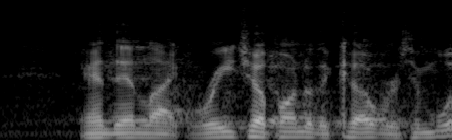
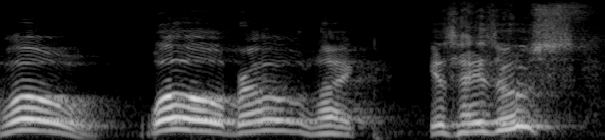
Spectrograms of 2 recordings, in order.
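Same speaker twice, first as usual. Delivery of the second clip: loud high panicked whoa, slow on it's Jesus; startled shout; 13 semitones higher, 11 dB louder, much slower than usual. Retold or imitated. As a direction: yelp it like someone with a knife at his throat. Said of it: "and he was like".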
